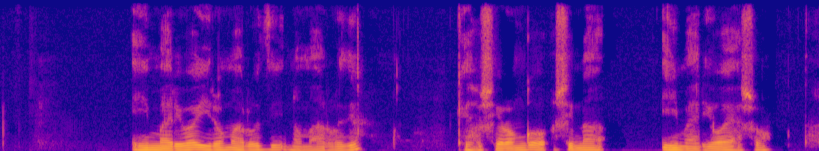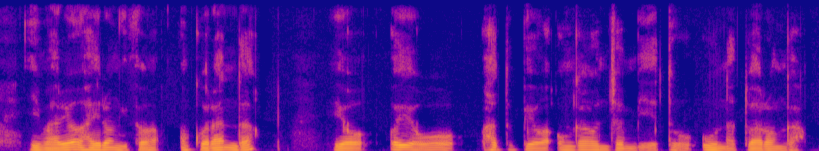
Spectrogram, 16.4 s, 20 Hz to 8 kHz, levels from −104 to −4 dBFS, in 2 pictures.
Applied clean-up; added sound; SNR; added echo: none; none; none; none.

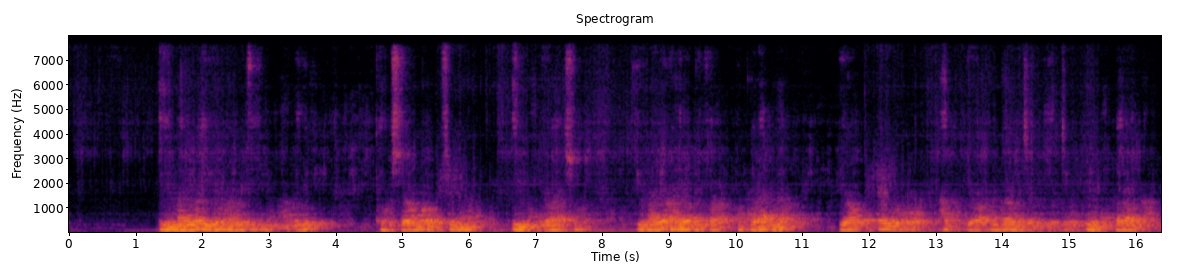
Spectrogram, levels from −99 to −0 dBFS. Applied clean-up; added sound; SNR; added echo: neural separator model SepFormer DNS4.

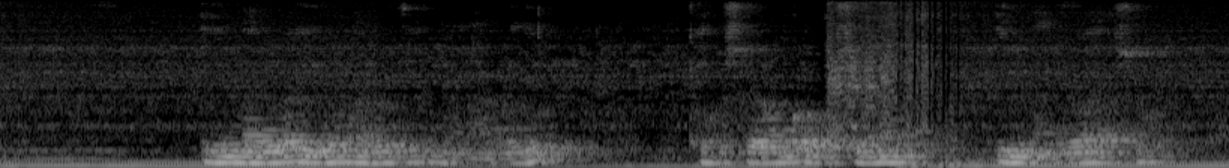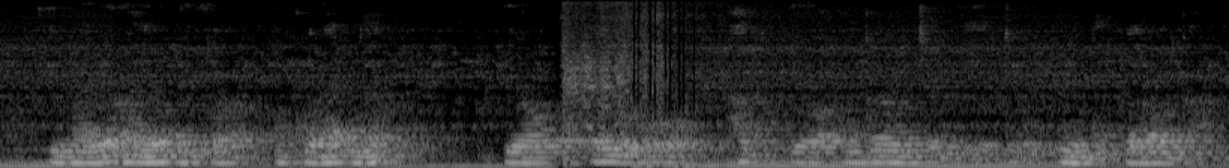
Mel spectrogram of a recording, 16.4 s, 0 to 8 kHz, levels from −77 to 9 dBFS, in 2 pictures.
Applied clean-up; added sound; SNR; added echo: none; Engine starting / Car; 9 dB; reverberation time 1.1 s.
